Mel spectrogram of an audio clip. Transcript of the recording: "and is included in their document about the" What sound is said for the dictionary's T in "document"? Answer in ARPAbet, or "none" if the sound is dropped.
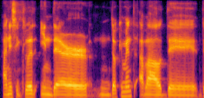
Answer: T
